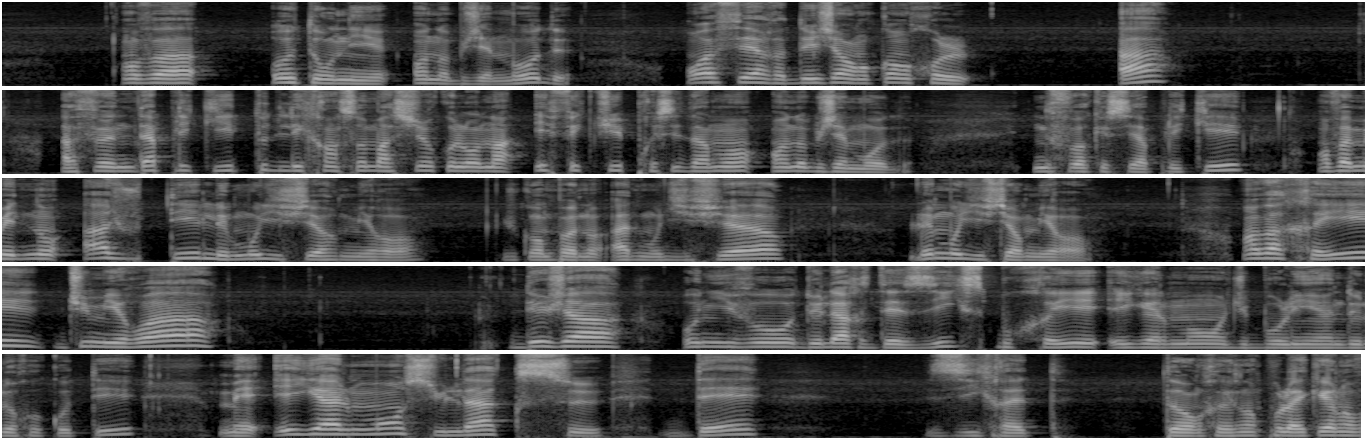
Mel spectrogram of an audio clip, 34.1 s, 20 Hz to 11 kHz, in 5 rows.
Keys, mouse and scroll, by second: 1.5 Tab, 2.7-4.4 scroll up 4, 4.4 ctrl+a, 6.4 ctrl+a, 15.0-18.2 drag, 21.7 scroll down 3, 22.0-23.3 middle drag, 23.3-24.9 ctrl+scroll down 10, 24.9-30.3 middle drag, 30.3 KP_3, 31.3-32.4 shift+scroll up 3.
